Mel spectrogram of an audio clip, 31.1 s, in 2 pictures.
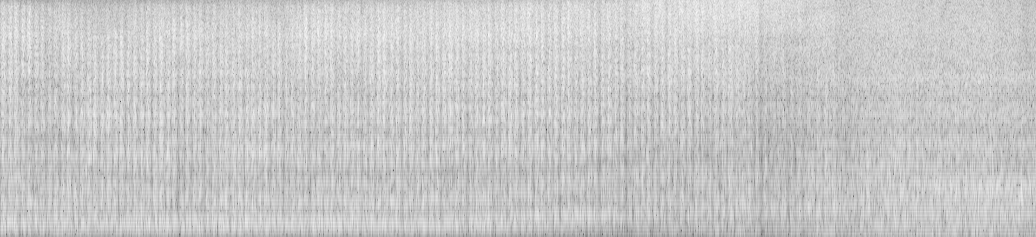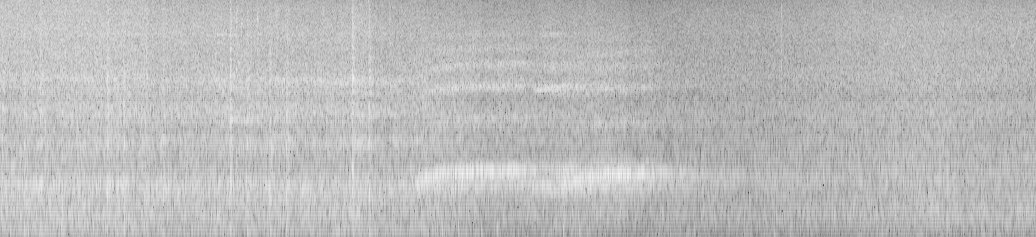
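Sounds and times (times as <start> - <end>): train coaches clickety-clack: 0.0 - 27.7
drawn-out high tone: 21.8 - 27.0.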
